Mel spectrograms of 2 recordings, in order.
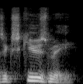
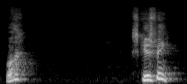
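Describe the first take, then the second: First: Lightly voiced polite opener; understated, even approach to a stranger; Kyrie. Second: Higher, rising questions; puzzled. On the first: Player to the man with the newspaper, politely understated. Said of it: "And Kyrie says". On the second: Retold or imitated. Newspaper reader wrongly praised as broadcaster, puzzled. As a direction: imitate a baffled stranger, voice tipping up. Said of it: "this guy is like".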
